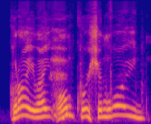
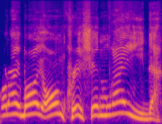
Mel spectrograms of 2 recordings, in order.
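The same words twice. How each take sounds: First: Mock Australian accent. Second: High-pitched, drawn-out bad British accent; botched British accent. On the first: Host repeating his accent for co-host on request, high mock Australian. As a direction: stretch the vowels in a high Australian twang. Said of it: "do your Australian accent too". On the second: Host showing co-host his shaky accent, high hammed-up British. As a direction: do a poor British accent that slides into Australian. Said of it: "That's his British accent".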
